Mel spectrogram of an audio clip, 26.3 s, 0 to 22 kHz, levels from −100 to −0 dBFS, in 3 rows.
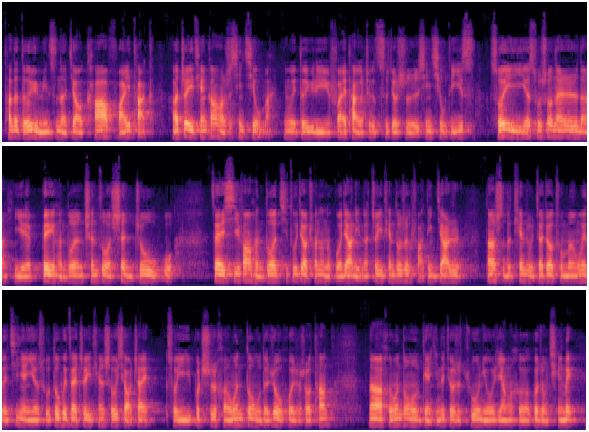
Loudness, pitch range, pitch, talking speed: -28 LUFS, 115-125 Hz, 120 Hz, 335 characters per minute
